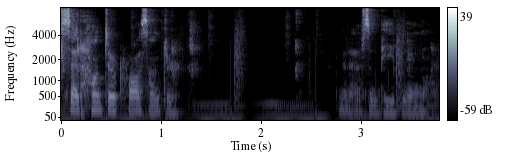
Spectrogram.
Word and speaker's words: Hunter x Hunter: This is where you go, Wolfie, you don't pronounce the X, bro. He said Hunter x Hunter.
